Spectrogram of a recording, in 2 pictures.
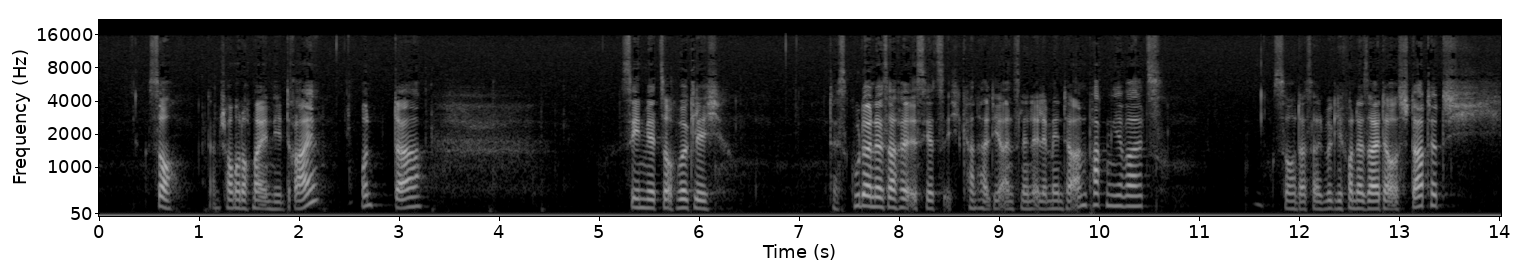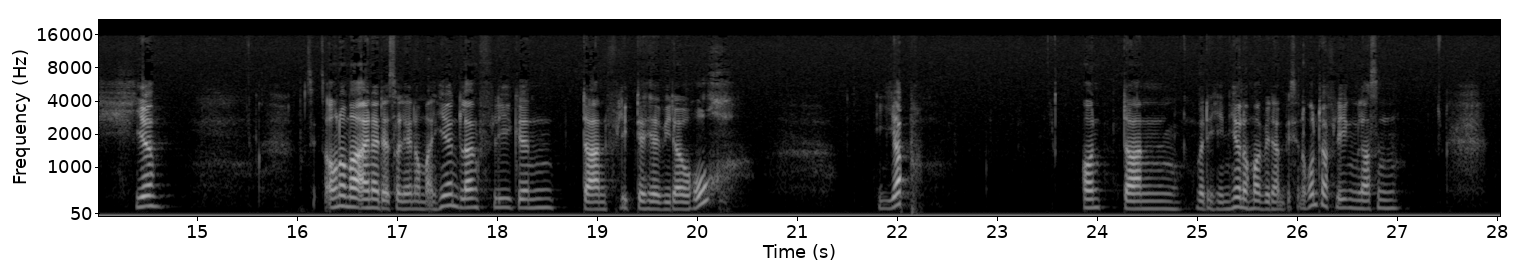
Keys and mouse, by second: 1.1 KP_3, 2.5 click, 7.0 right click, 7.3 g, 7.5-8.7 right drag, 8.7-10.2 drag, 9.6 g, 10.2-11.3 right drag, 11.9-13.7 drag, 14.1-15.6 middle drag, 15.9 g, 16.9 right click, 17.4-19.1 drag, 19.9 right click, 20.1 g, 20.5-21.5 drag, 21.7-23.7 middle drag, 23.7 click, 24.1 middle click, 24.2 click, 24.9 middle click, 25.3 g, 25.5 click, 25.7 right click.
